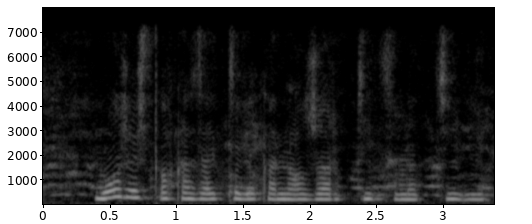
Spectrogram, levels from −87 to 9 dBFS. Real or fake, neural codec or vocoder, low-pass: fake; codec, 16 kHz, 4 kbps, FreqCodec, smaller model; 7.2 kHz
